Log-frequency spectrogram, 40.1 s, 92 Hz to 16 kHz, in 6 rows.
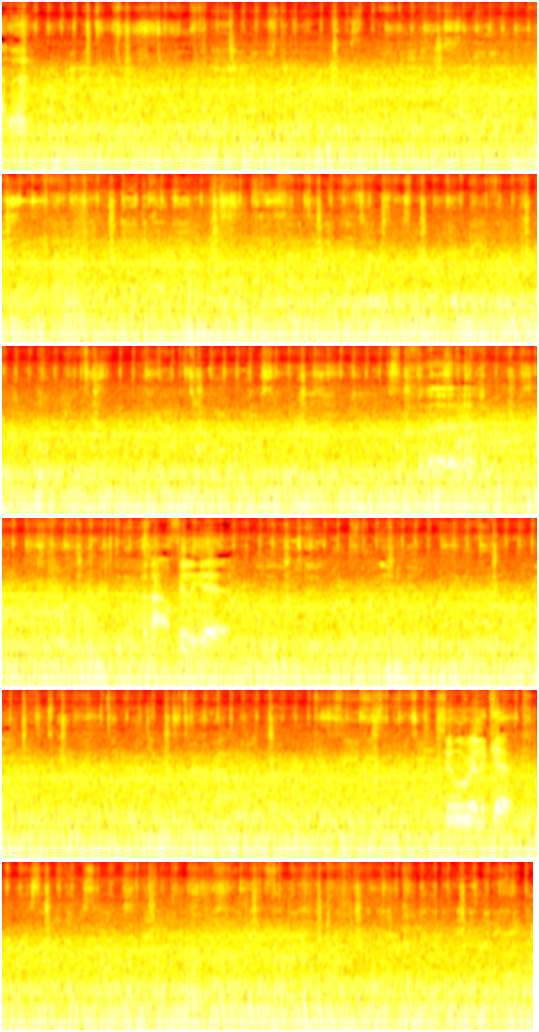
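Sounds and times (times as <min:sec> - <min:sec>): car rumble from inside: 0:00.0 - 0:40.0
rap music on car stereo: 0:00.0 - 0:40.0.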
